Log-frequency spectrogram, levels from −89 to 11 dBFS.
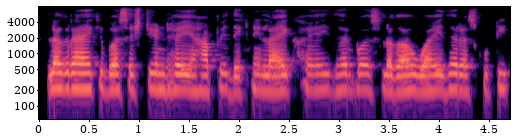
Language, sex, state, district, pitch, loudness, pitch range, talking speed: Hindi, female, Chhattisgarh, Korba, 205 Hz, -18 LUFS, 195-210 Hz, 255 wpm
